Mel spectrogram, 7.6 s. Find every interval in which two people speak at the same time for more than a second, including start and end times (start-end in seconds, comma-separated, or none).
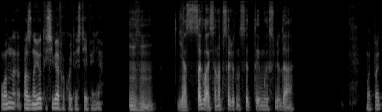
none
